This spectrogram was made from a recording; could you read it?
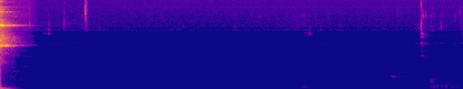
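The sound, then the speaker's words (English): A single bright clink of glasses touching in a toast with Crown Royal Peach whisky, ringing briefly and fading fast, followed by near silence with a few faint, soft knocks. “So we have Crown Royal Peach to try. Smells peachy. Smells peachy. Yeah. Cheers. Cheers.”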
